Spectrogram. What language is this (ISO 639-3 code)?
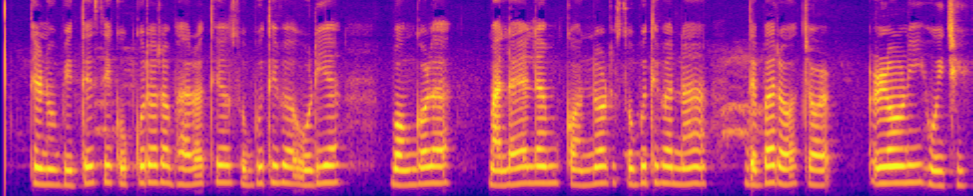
ori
